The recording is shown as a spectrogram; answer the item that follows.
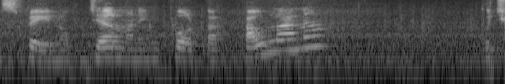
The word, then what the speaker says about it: Paulaner: of German import are Paulaner, which is written as, like, you would read it if you don't read it in German as Paulaner, and Franziskaner, which would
